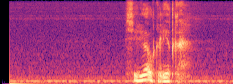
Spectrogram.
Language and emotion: Russian, sad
